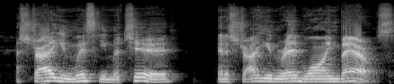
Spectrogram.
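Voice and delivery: poor, bad fake Australian accent. Describing an australian whiskey, the speaker tries out a bad australian accent. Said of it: "Did I do that okay?".

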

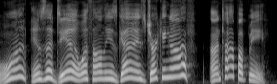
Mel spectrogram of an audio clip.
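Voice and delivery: bad, very high put-on stand-up comedian delivery. Answering with a Seinfeld impression: Jerry Seinfeld impression. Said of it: "my impression of Jerry Seinfeld".

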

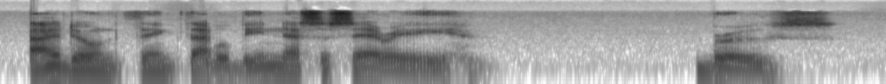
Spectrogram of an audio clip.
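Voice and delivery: put-on somber voice. Retelling a story, voicing the voice from the box speaking to Bruce: putting on a somber voice. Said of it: "you hear this somber voice".

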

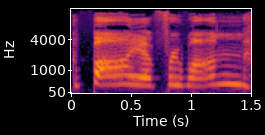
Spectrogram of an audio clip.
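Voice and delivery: put-on British accent. A mother's eleven-year-old daughter says goodbye to the listeners, British accent. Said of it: "That's her British accent".

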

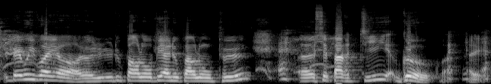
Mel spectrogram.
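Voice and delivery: prissy, snooty, affected, stuck-up little put-on voice. Answering the co-host's teasing about the voice: put-on stuck-up voice. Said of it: "je reprends une voix normale".

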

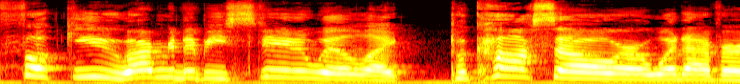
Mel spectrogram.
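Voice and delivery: put-on screaming. Retelling a story of Nicolas Cage yelling at a man, mock-screaming. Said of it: "screaming at him".

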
